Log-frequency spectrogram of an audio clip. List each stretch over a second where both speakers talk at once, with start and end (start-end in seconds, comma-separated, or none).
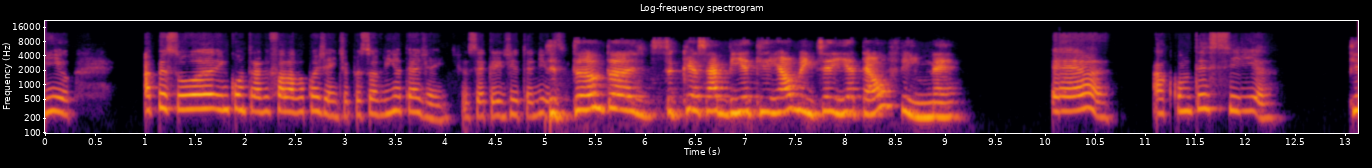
none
